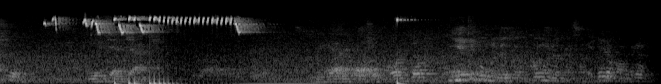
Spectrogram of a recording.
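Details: Caged saffron finch from Trenque Lauquen in "El Correntino" style with repique, golpe and pitadas: a loud rapid high rattling trill lasting about two seconds, one later pip, followed by people talking.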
